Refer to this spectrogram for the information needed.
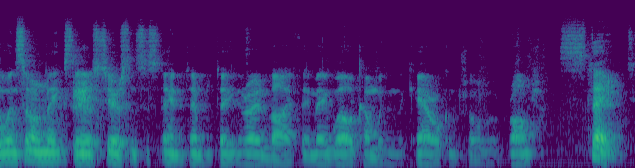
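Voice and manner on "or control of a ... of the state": normal talking voice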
